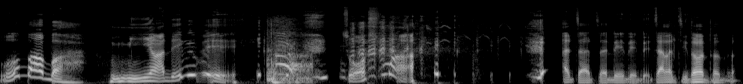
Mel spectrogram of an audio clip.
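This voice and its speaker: A man's voice: on the high side, huge pitch swings, slow pace, vocal fry, long pauses, noisy background, full character voice. A man voicing a swaggering young village sidekick in a cartoon, blustering and repeating his words. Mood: eager. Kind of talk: exaggerated cartoon dialogue.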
